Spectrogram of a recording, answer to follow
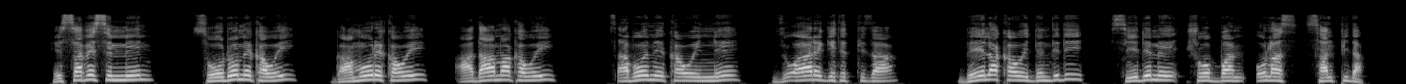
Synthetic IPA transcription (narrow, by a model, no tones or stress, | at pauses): hɛsːɐfɛsɪmːiːn | so̞ːd̪ɔmɛkɐwɔj | ɡaːmoːɾɛkɐwɔj | ʔɐd̪aːmɐkɐwɔj | t͡sʼɐbɔjmɛkɐwɔjnːɛ | zʊaːɾɛɡɛt̪ɛt̪ːɪzaː | be̞ːlɐkɐwɔjd̪ɛnd̪ɪd̪ɪ | siːd̪ɪmɛʃo̞ːbːɐnɔlɐsːɐlpːɪd̪ɐ̰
